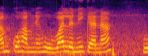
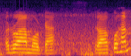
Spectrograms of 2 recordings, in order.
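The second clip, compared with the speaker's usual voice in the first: usual speaking voice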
